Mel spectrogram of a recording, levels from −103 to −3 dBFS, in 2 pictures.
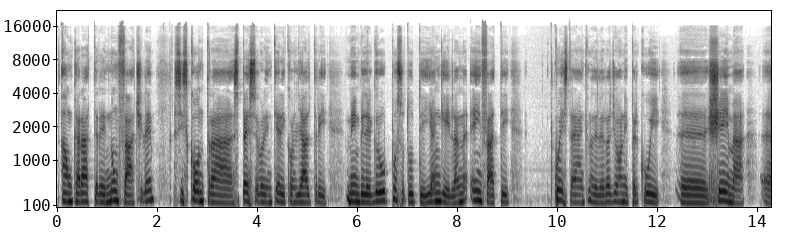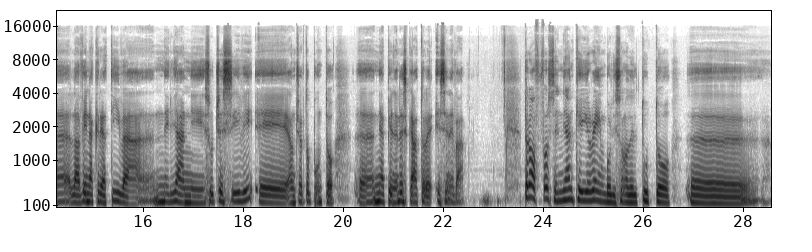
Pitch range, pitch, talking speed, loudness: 150-185 Hz, 165 Hz, 130 wpm, -18 LUFS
